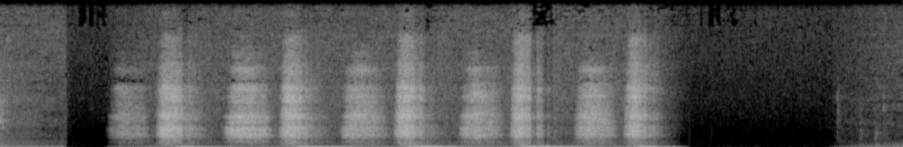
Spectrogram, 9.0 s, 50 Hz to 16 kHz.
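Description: Quick, shallow breaths in rapid succession at roughly 50 a minute over a low steady hum: tachypnea, abnormally fast breathing.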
